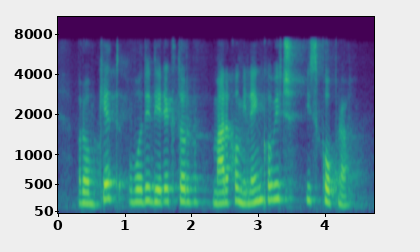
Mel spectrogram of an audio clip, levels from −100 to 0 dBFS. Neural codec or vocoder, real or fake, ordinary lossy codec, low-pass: codec, 16 kHz, 0.8 kbps, ZipCodec; fake; none; 7.2 kHz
